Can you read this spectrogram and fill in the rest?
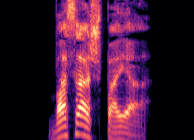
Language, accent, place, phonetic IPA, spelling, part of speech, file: German, Germany, Berlin, [ˈvasɐˌʃpaɪ̯ɐ], Wasserspeier, noun, De-Wasserspeier.ogg
- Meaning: gargoyle, waterspout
